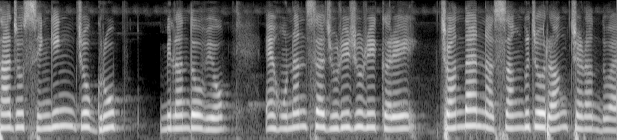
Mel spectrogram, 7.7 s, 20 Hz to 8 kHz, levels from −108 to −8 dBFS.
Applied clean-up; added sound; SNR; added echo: none; none; none; none.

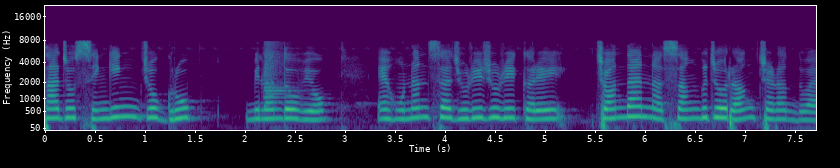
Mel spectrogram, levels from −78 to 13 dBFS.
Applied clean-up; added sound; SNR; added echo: none; Snare drum; 20 dB; none.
